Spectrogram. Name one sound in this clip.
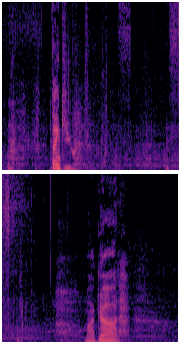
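A man speaks calmly in a low, gruff voice, close by.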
